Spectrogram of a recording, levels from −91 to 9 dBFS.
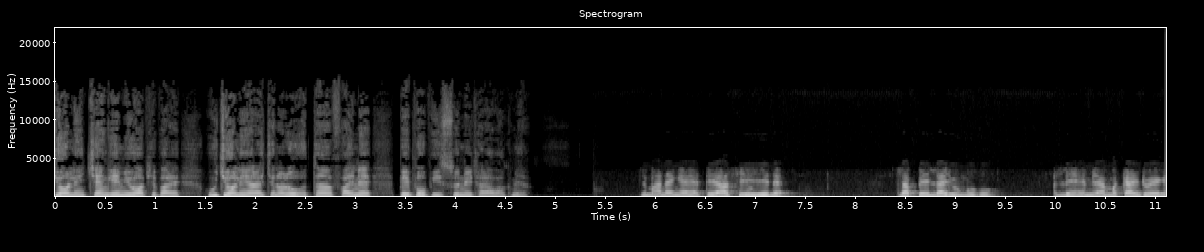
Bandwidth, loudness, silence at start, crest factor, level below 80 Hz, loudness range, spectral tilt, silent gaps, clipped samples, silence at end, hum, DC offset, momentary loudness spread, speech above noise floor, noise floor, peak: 14.5 kHz; -26 LUFS; 0 s; 18 dB; -70 dBFS; 5 LU; -6.5 dB/octave; none; under 0.1%; 0 s; none; under 0.1%; 11 LU; 51 dB; -77 dBFS; -8 dBFS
